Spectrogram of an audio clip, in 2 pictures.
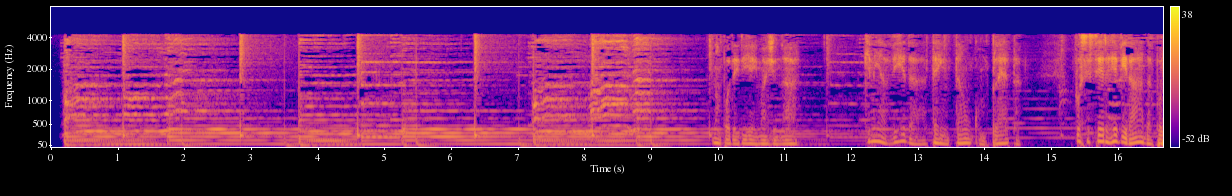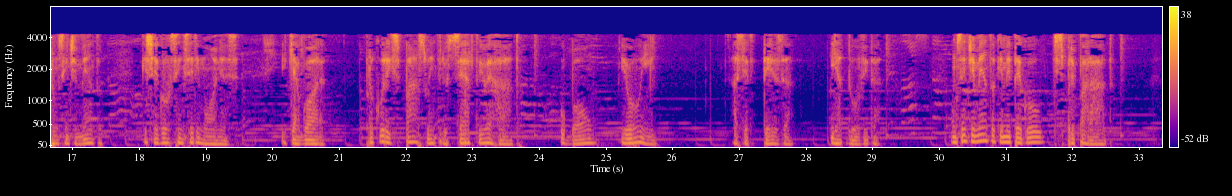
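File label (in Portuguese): Namorada Recente Masculino; Aniversários; ANIVERSARIO romantico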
